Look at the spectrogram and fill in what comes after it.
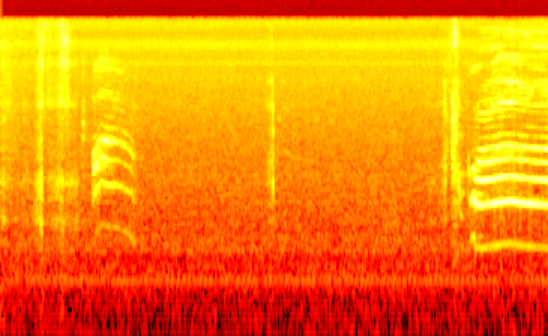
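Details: Bellowing at a stray cat in the bushes outside, pet cat Mr Mittens gives a short falling meow, then after a pause a loud, steady, drawn-out yowl that carries on to the end.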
